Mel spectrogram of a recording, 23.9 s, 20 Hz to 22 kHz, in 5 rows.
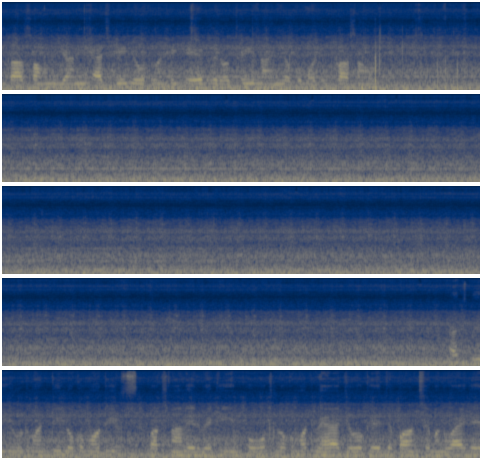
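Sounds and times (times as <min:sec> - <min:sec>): faint steady whine: 0:00.0 - 0:07.0, 0:17.8 - 0:23.9
diesel locomotive idling: 0:00.0 - 0:23.9.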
